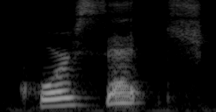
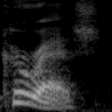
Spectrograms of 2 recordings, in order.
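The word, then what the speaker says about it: Koresh: and the tape sermons of their leader David Corset. K O R E I know I'm saying that wrong. Kesh Alexa, how do you pronounce K O R E S H? Alexa, Alexa, stop. David Caresh.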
